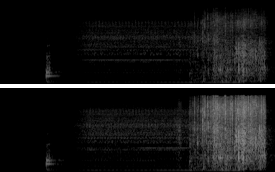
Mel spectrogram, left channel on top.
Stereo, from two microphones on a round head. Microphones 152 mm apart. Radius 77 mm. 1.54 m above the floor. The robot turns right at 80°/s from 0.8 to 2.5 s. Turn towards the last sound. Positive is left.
turn(degrees=-80)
